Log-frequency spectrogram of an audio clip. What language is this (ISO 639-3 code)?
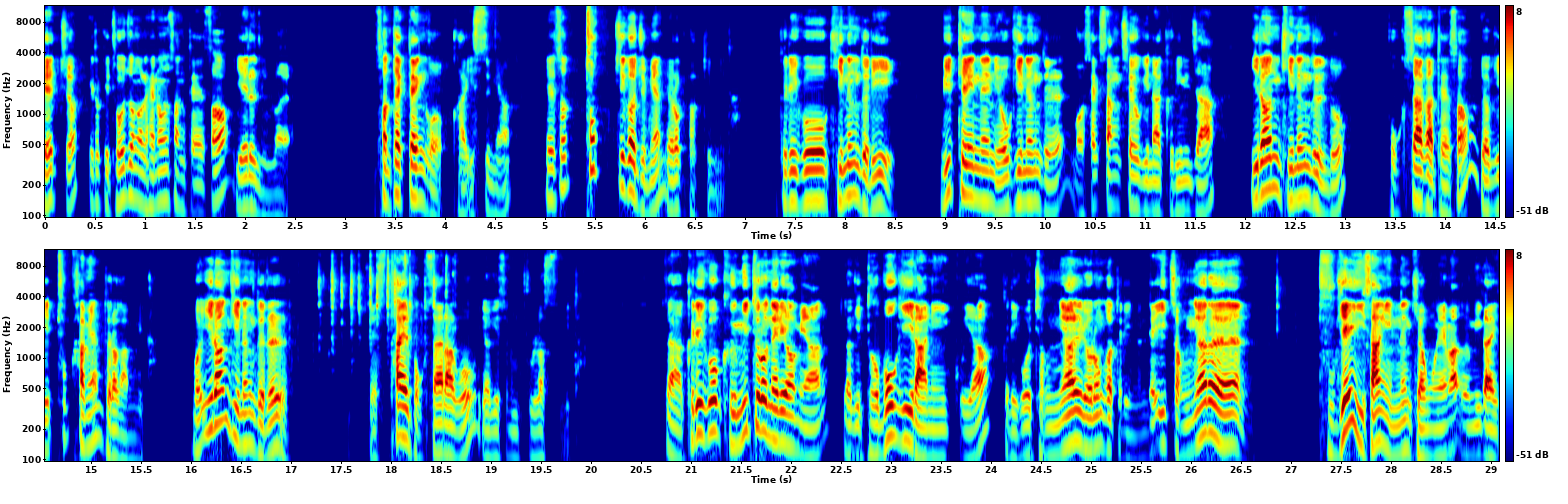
kor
